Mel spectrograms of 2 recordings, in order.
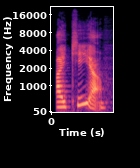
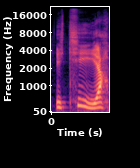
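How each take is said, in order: First: "ikea" said the English way, eye-KEE-uh; anglicised "ikea", first vowel as in "eye"; English pronunciation. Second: "ikea" said the Swedish way, ee-KEH-ah; Swedish pronunciation. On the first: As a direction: say "ikea" with an opening "eye" sound. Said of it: "or as we say in Swedish". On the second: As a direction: say "ikea" with an opening "ee" sound. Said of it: "as we say in Swedish". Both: Shown as a demonstration.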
